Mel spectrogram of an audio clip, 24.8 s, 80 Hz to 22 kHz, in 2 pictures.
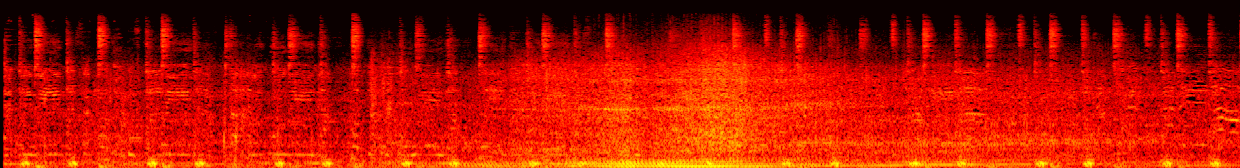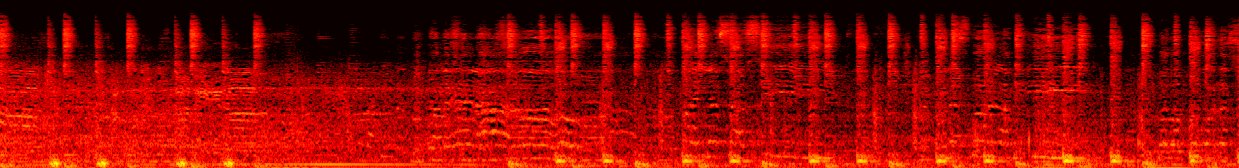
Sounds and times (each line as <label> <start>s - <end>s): gathered people 0.0s - 6.6s
gathered people 7.3s - 24.7s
